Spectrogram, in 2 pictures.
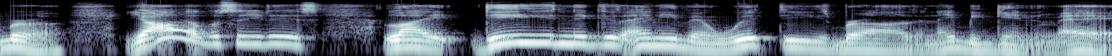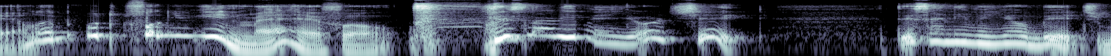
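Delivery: high-pitched, disbelieving protest; incredulous retort. Retold or imitated. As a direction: question them in a high, amused voice. Acting out his incredulous reply.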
